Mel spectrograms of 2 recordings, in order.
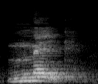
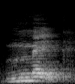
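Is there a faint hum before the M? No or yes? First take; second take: yes; yes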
